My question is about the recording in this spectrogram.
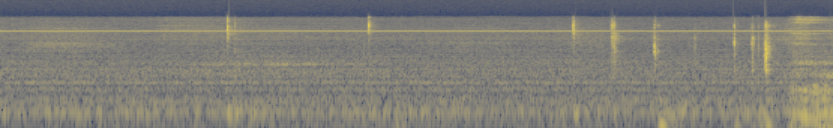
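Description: Computer mouse and keyboard clicks: a few scattered clicks at first, then several in quick succession near the end, over a faint steady electrical hum.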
